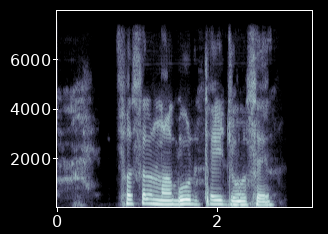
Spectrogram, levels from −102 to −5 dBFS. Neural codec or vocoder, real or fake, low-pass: codec, 16 kHz, 16 kbps, FunCodec, trained on LibriTTS, 50 frames a second; fake; 7.2 kHz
